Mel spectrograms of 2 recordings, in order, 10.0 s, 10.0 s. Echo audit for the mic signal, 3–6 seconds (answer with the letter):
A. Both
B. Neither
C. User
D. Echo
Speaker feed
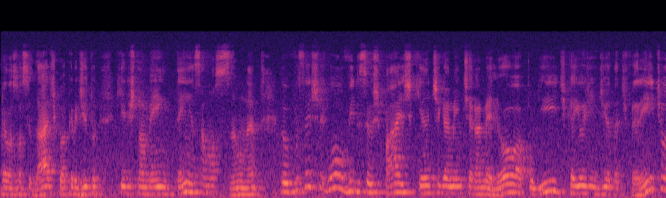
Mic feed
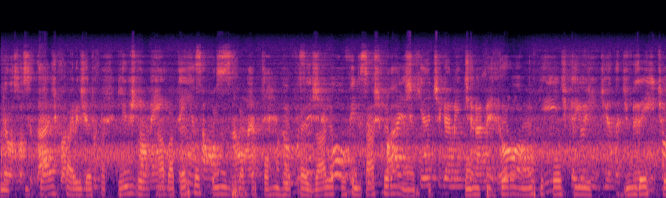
A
